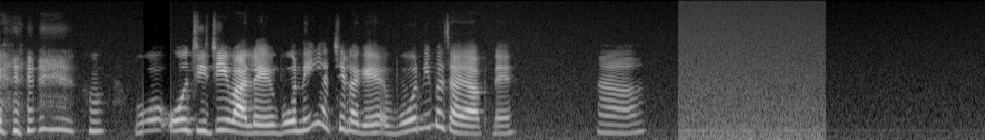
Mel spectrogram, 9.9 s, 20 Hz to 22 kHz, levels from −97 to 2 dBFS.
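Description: A speech clip with a sudden gain jump twice: the level drops by about 11 dB from 1.43 to 1.71 s, then rises by about 18 dB from 6.78 to 8.26 s, voice and background noise together. It is likely an unramped digital gain change. The waveform envelope and spectrogram brightness step abruptly at each boundary.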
